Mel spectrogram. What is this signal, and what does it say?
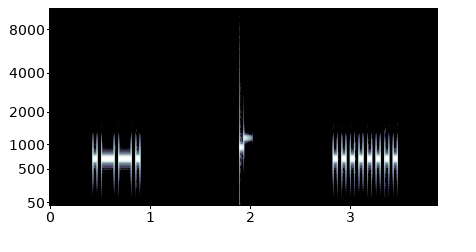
Morse code, heard as a keyed tone, about 28 wpm, 700 Hz. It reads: P <HH>
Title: Single Character (Letter:Number:Punctuation:Prosign) 28wpm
